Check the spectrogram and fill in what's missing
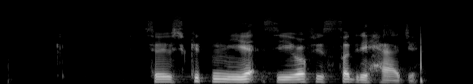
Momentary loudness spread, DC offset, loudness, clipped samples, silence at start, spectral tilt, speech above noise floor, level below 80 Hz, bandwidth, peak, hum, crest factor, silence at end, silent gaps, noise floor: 12 LU; under 0.1%; -22 LUFS; under 0.1%; 1.55 s; -8 dB/octave; 54 dB; -66 dBFS; 8.2 kHz; -4 dBFS; none; 20 dB; 0.6 s; none; -76 dBFS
